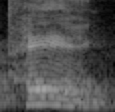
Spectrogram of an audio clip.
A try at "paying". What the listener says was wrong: pronounce the p with more air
